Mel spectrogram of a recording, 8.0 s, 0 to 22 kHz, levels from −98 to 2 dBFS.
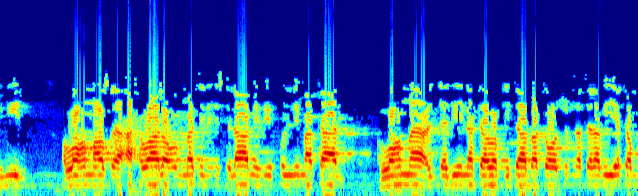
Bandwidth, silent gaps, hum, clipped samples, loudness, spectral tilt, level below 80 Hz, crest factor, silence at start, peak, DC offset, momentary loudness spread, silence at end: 5.8 kHz; none; none; 0.2%; -10 LUFS; -7 dB/octave; -42 dBFS; 10 dB; 0 s; 0 dBFS; 0.2%; 12 LU; 0 s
